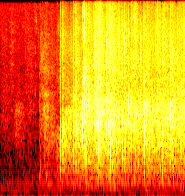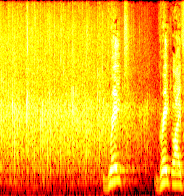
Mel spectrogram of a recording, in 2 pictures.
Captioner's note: applause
